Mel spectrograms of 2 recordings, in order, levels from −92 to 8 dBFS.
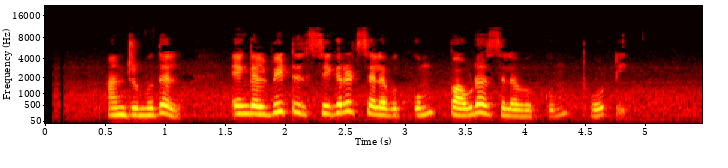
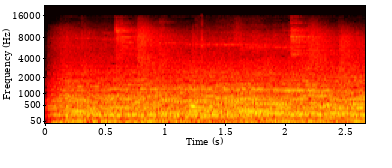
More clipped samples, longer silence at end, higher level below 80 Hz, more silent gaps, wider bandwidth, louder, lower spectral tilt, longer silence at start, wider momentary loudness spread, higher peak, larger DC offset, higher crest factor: neither; first, 0.65 s vs 0 s; second, -76 dBFS vs -36 dBFS; neither; second, 10.5 kHz vs 16 kHz; first, -22 LUFS vs -25 LUFS; about the same, -5 dB/octave vs -5 dB/octave; first, 0.55 s vs 0 s; first, 13 LU vs 2 LU; first, -4 dBFS vs -12 dBFS; neither; about the same, 18 dB vs 14 dB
